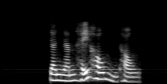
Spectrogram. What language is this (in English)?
Cantonese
